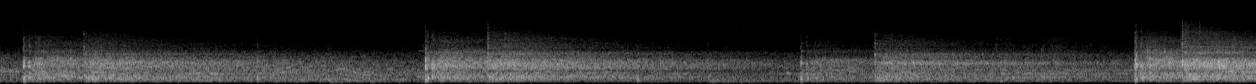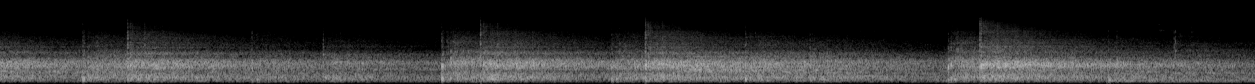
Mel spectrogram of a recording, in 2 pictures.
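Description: Frontenis rally: sharp cracks of rackets striking the rubber ball and the ball hitting the frontón's concrete wall, several times at irregular intervals of a few seconds. Each crack rings on in a long echo in the enclosed hall.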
